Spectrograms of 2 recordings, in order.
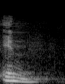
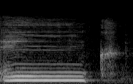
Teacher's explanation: pronouncing the noon not from the point of articulation of noon, which is behind the upper teeth, but from the point of articulation of the next letter. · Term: al-ikhfa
